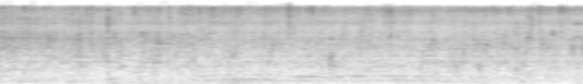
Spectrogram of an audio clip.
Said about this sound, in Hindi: अब हम इसके अंदर गोश्त डालते हैं।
